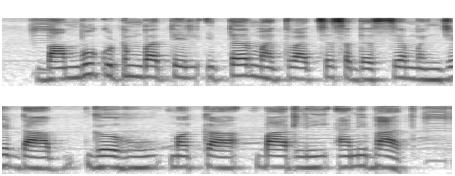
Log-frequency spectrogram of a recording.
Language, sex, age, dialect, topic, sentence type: Marathi, male, 31-35, Varhadi, agriculture, statement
